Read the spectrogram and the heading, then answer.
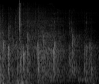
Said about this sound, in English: Oh, look at our team. Let's give a big round of applause for our team. Thank you.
